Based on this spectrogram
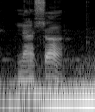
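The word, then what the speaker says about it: נשא: Nasha. All right, I'm not sure if you can hear it or not, but I can definitely hear it. Lord willing, you can't hear it, but it's pronounced nasha.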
